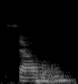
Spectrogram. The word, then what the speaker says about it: Samhain: They celebrated what they called Samhain, spelled Samhain, but it's pronounced Samhain.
